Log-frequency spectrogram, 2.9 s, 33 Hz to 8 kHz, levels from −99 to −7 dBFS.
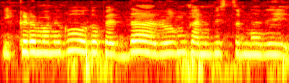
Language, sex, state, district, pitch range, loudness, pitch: Telugu, female, Andhra Pradesh, Annamaya, 230-250 Hz, -16 LUFS, 235 Hz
